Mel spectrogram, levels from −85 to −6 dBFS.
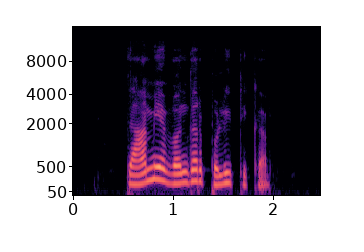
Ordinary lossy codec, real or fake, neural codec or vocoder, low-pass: Opus, 24 kbps; fake; vocoder, 44.1 kHz, 128 mel bands, Pupu-Vocoder; 14.4 kHz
